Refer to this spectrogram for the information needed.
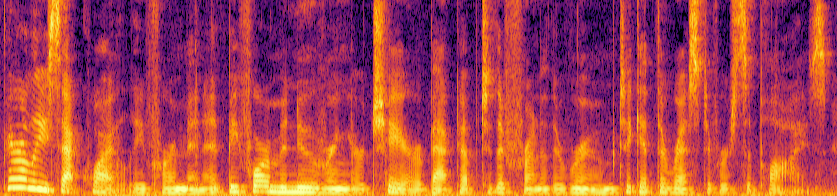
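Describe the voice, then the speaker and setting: A woman with a fairly low voice narrates a short story from a script. She reads as the storyteller between lines of dialogue. Noticeable noise runs behind her. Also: lively intonation, a little fast, darkish tone.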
